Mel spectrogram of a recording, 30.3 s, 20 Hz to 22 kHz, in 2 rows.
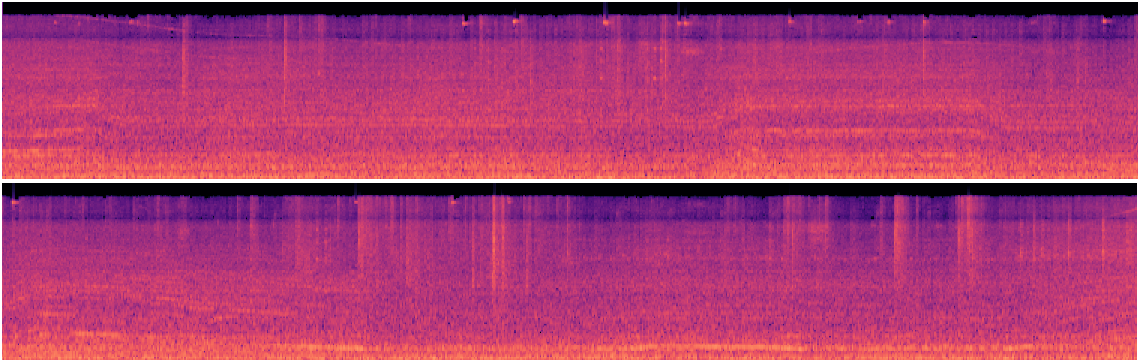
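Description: Scania K280UB city bus on the move, heard from inside its rear cabin. Its rear-mounted diesel engine and driveline keep up a steady rumble, with whining tones that glide up and down in pitch several times.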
